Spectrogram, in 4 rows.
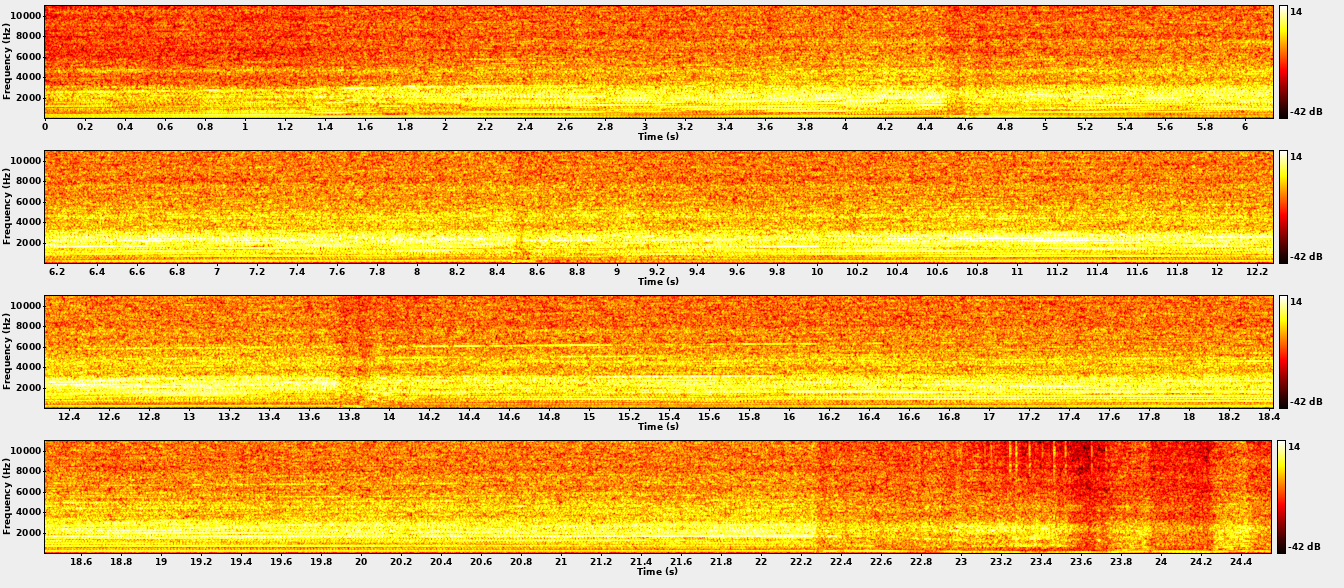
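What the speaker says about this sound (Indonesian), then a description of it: "sekarang silakan nikmati footage saya menyetir mobil ini pada saat siang dan pada saat malam" A Suzuki Swift race car driven flat out in a 1000 km endurance race, its engine droning loud and steady with rising revs and gear-change dips every few seconds, close and continuous with no talk.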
